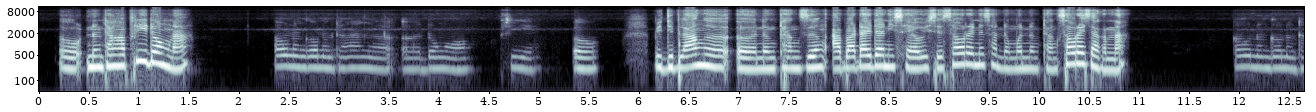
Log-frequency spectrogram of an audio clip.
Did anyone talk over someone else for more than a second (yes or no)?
no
